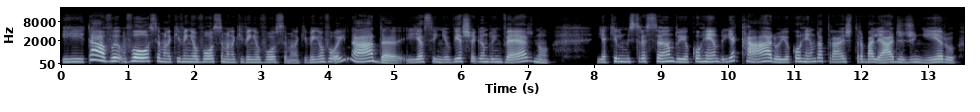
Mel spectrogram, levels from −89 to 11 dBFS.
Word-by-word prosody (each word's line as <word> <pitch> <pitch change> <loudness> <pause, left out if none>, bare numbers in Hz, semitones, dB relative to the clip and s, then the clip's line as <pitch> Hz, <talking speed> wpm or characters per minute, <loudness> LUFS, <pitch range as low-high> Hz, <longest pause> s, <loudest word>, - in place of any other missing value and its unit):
E 200 +1 -5
tá, 315 - +8
vou, 240 +1 +4
semana 230 -5 -4
que 210 - -8
vem 205 -1 -3
eu 200 0 -1
vou, 200 +1 -1
semana 195 -3 -6
que 185 +1 -12
vem 180 0 -3
eu 180 - -4
vou, 180 +1 -3
semana 165 -3 -10
que 175 +2 -15
vem 180 +2 -4
eu 205 - -3
vou, 210 -1 -2
e 285 - -5
nada. 205 - +3
E 175 +2 -5
assim, 200 -3 -5
via 210 +5 0
chegando 205 -1 -3
o - - -4
inverno, 195 -1 0 0.7
e - - -6
aquilo 200 +4 -3
me 210 - -5
estressando 220 +1 -1
e 200 - +1
eu 190 -1 -1
correndo, 215 0 0
e 205 +6 -5
é - - +2
caro, 240 -5 +3
e 180 - -1
eu 180 - -2
correndo 215 +1 -2
atrás 205 -4 -3
de - - -8
trabalhar, 185 -3 +1
de 185 -1 -6
dinheiro, 180 0 -3
200 Hz, 195 wpm, -22 LUFS, 180-220 Hz, 0.7 s, tá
